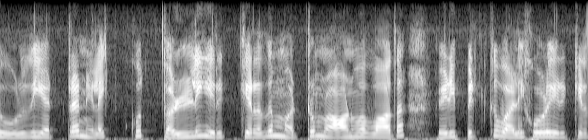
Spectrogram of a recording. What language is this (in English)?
Tamil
